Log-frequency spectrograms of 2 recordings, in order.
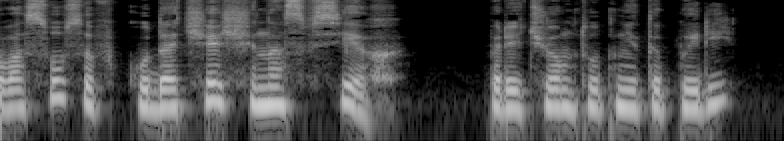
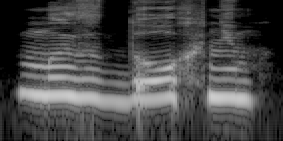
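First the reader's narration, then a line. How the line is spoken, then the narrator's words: Moaning. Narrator (Russian): простонала Милена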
